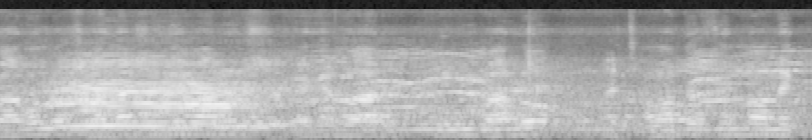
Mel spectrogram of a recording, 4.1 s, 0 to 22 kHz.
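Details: Sahiwal breed bull calves bought by a farmer in Jessore, Bangladesh, on 13 March 2023: a low, drawn-out harmonic moo rises early and fades, set against steady crowd chatter and voices.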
